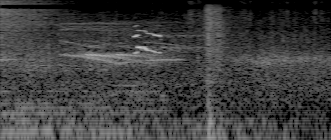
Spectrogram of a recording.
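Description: An eagle screeches.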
